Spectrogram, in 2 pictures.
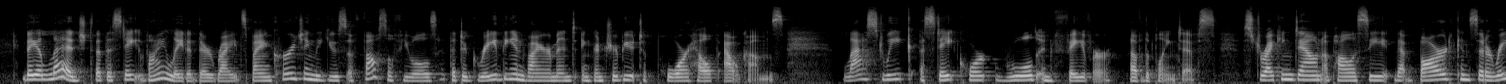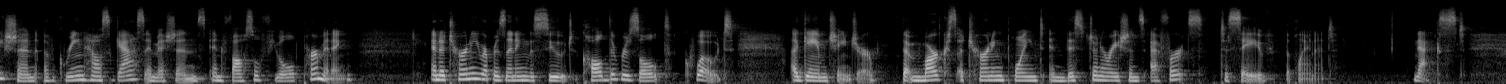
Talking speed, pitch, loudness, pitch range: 150 wpm, 190 Hz, -25 LUFS, 175-215 Hz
